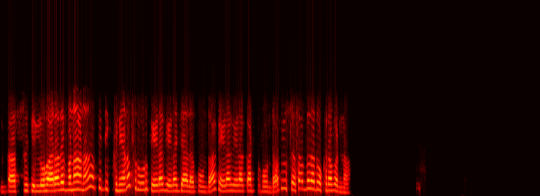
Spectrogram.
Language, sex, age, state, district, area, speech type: Dogri, female, 60+, Jammu and Kashmir, Udhampur, rural, conversation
